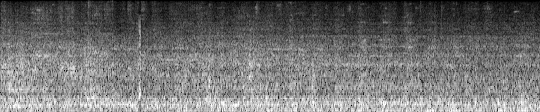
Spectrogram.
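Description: Intermodal freight cars (double-stack container cars and trailer flatcars) rolling past close by: a steady rumble of steel wheels on rail, with one sharp click a little under three seconds in.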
